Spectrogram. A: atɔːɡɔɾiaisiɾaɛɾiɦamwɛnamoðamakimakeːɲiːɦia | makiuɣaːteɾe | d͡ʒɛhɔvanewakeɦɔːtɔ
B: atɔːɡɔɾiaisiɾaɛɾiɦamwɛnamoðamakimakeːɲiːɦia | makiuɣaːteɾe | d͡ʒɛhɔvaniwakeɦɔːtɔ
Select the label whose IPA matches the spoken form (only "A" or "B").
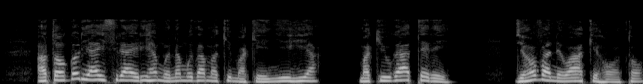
A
